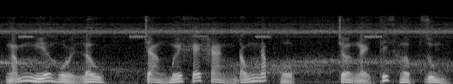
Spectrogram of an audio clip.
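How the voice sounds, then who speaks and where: A man's voice: lowish voice, expressive, a little fast, background noise. A man reading a scripted fairy tale as a storyteller. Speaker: storyteller narrator. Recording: music playing behind the voice. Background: prominent background music.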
